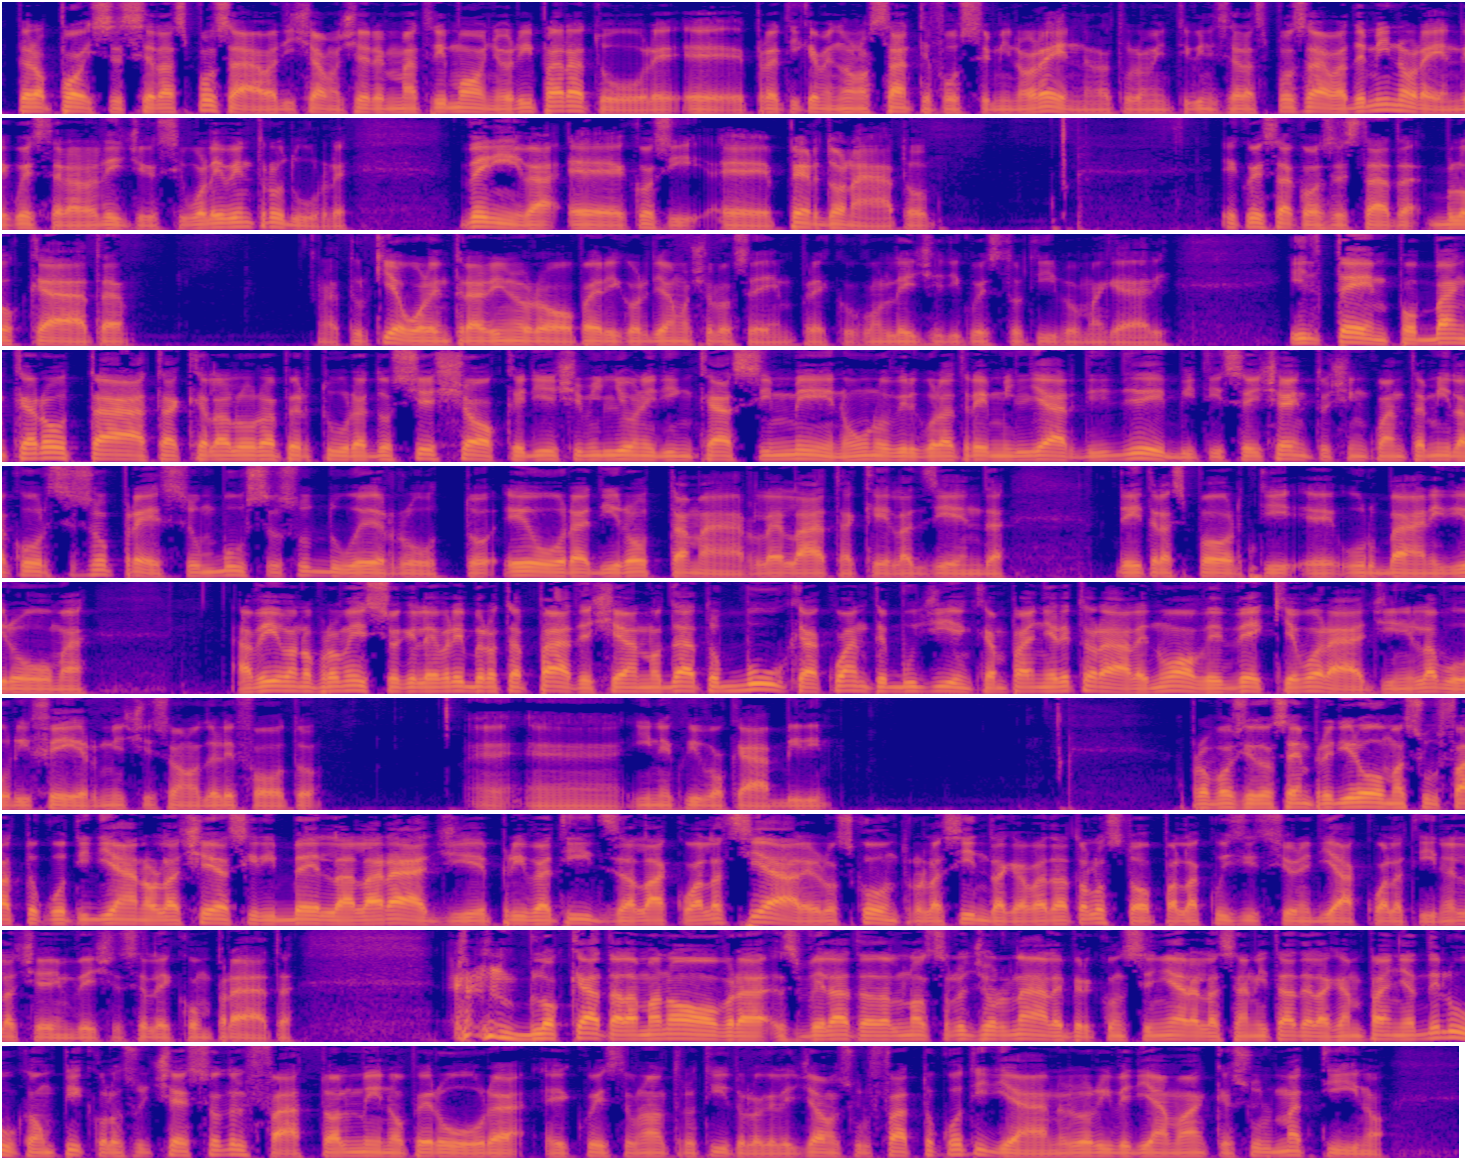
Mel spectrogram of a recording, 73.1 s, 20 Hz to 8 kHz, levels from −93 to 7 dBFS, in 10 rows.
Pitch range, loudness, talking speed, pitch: 80-105 Hz, -25 LUFS, 170 wpm, 95 Hz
